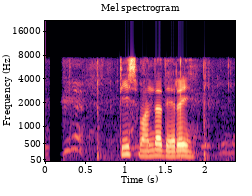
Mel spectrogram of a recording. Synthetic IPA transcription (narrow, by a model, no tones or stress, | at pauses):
t̪isbʱʌnd̪ad̪ʱeɾʌj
